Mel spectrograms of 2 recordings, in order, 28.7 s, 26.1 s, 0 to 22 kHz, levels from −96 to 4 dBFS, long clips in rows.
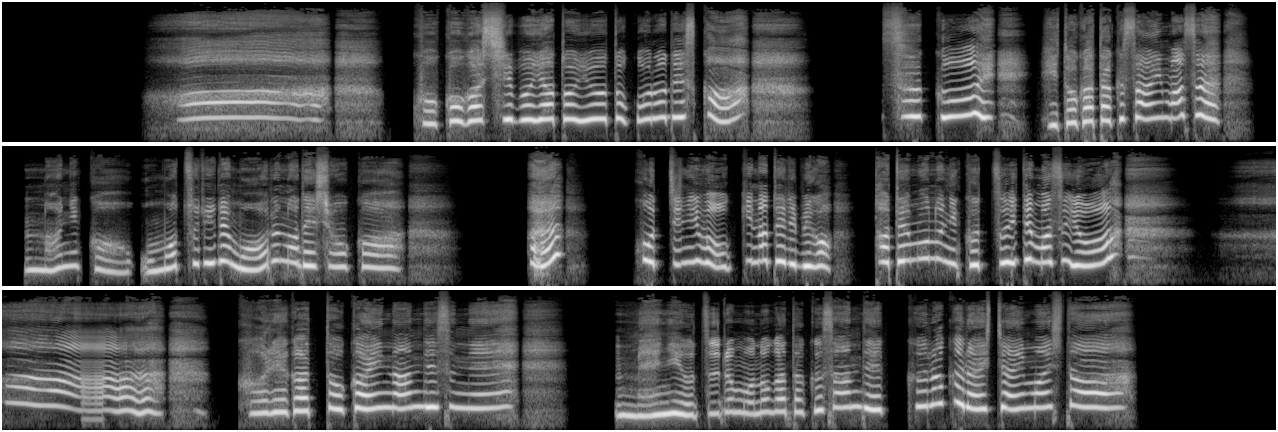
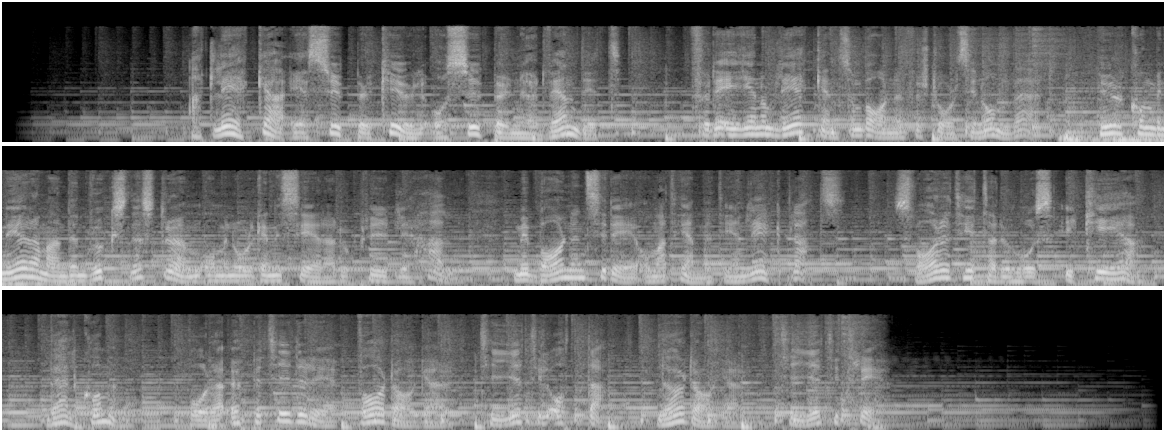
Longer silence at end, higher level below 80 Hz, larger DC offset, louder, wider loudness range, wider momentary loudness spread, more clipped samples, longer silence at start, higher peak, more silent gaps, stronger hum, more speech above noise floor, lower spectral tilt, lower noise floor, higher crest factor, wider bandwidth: first, 1.1 s vs 0.7 s; second, -70 dBFS vs -32 dBFS; neither; about the same, -15 LUFS vs -16 LUFS; about the same, 3 LU vs 3 LU; first, 13 LU vs 9 LU; neither; first, 1.3 s vs 0.55 s; about the same, -2 dBFS vs 0 dBFS; neither; neither; first, 74 dB vs 36 dB; second, -1.5 dB/octave vs -5 dB/octave; first, -88 dBFS vs -52 dBFS; about the same, 14 dB vs 16 dB; first, 18.5 kHz vs 12 kHz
